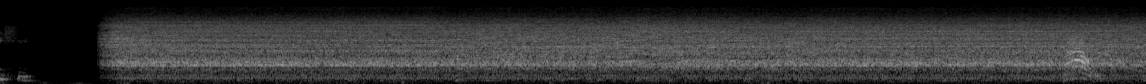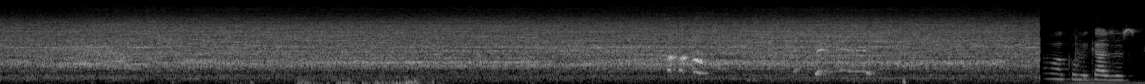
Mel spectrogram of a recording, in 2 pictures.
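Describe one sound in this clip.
A hair dryer blows with a steady whir.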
